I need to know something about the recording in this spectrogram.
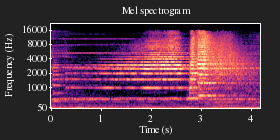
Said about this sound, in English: let's hear a little bit of the opening theme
